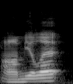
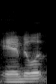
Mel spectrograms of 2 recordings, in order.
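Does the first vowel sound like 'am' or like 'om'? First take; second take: om; am. First: The first vowel sounds like 'o' in omelet. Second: The first vowel is the usual 'a' sound. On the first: The speaker calls it wrong. "like omelet? / Yeah" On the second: The speaker calls it right. "instead of saying amulet"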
